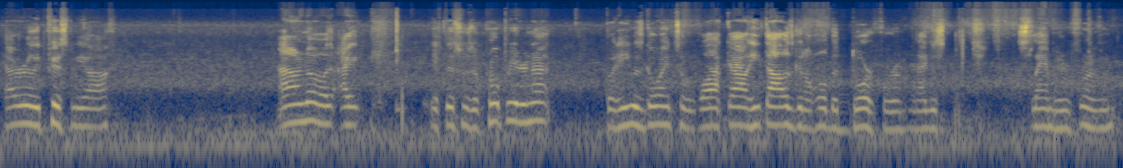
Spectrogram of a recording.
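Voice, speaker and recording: A man's voice: high voice, flat delivery, normal speed, pauses often. A young American man in a casual monologue, swearing a lot and rambling as he loses his train of thought. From United States. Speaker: vlogger. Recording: noisy background.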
